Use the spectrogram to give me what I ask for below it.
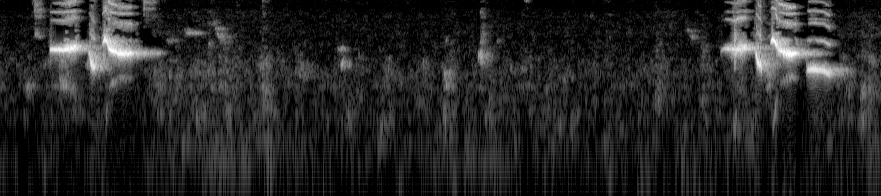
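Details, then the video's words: Male Pied Bushchat (Saxicola caprata) singing two short, quick warbled phrases of bright whistled notes, one near the start and one near the end, with near silence between them. "Kicau Merdu Suara Burung Decu Jantan"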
